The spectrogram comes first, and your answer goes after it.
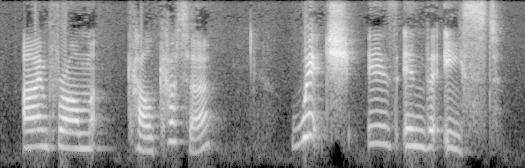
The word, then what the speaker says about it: Calcutta: police say Hanoi or for example Calcutta please don't say Kolkata Police say Calcutta the reason that we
